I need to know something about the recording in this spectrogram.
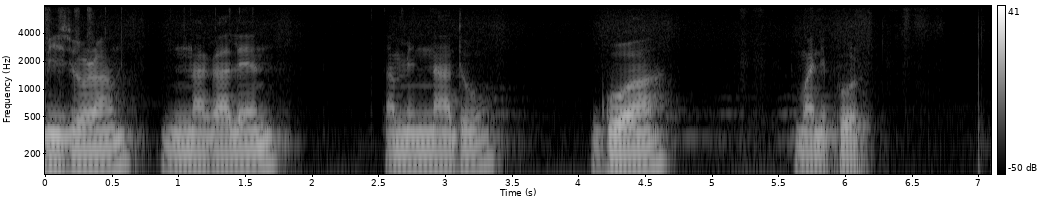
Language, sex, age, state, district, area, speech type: Manipuri, male, 18-30, Manipur, Thoubal, rural, spontaneous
